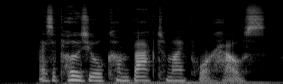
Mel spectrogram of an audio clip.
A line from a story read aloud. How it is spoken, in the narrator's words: he muttered surlily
